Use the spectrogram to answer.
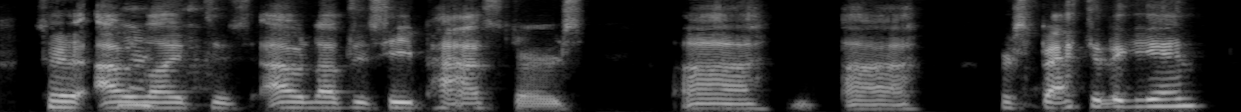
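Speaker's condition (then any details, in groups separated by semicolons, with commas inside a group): Cerebral palsy; from birth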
